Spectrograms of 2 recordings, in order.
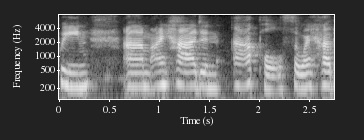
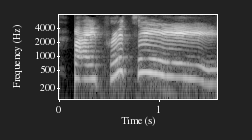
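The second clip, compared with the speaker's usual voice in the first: high, drawn-out witch's cackle; 7 semitones higher than usual. Asked to demonstrate, giving the witch's cackle that scares kids. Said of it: "my witch's cackle".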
